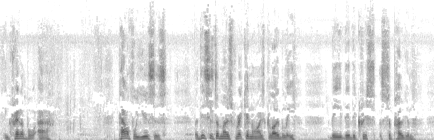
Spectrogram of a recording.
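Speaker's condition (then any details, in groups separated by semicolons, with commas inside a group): No condition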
